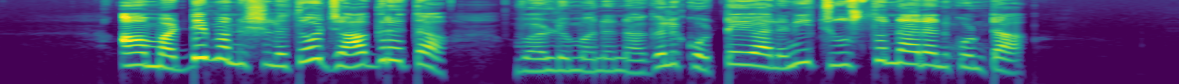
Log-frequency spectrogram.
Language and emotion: Telugu, fearful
